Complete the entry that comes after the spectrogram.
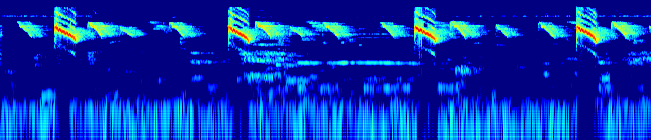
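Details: Caged female mountain white-eye used as bait to get reluctant males singing and agitated; loud high chirps sweeping steeply downward, each followed by a few softer notes, repeating roughly every two seconds over faint low hum.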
